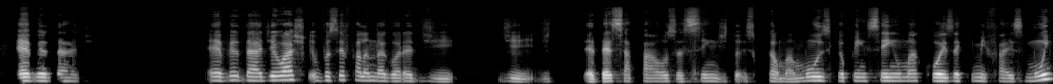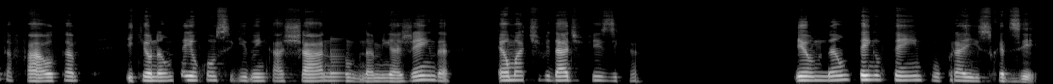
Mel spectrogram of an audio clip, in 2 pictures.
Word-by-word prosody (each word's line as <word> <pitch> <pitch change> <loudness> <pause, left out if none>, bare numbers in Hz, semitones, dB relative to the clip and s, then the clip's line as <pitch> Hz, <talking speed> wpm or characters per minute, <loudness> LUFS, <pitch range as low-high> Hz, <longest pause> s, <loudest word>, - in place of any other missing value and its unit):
É 170 0 +8
verdade. 160 -2 0 1.1
É 180 0 +1
verdade. 180 0 +1
Eu 195 +1 +6
acho 210 0 +4 0.2
você 190 +3 -1
falando 185 -3 -2
agora 155 -2 -1
de 140 -4 -9 0.4
de 140 -5 -5
de 130 +1 -19 0.3
eh, - - +4
dessa 145 +1 +5
pausa, 145 -1 -5
assim, 150 +2 -3
de 145 - -13
escutar 155 0 -7
uma 130 -1 -4
música, 170 +3 +1
eu - - +2
pensei 165 0 0
em 165 - +1
uma 165 0 -2
coisa 160 -1 +6
que 160 0 -17
me 165 -2 -3
faz 145 -2 -6
muita 205 +6 +5
falta 165 +2 -1 0.5
e - - -3
que 175 - -5
eu 175 - +7
não 175 +1 0
tenho 195 0 +2
conseguido 185 -3 -8
encaixar 160 -1 -2
no 175 -2 -6
na 145 0 -5
minha 150 0 -3
agenda, 180 +4 -1 0.4
é 190 - +1
uma 200 +1 +1
atividade 190 -2 -2
física. 170 -4 -12 1.5
Eu 190 0 +5
não 190 +3 0
tenho 215 0 +7
tempo 200 -3 -3
pra 175 +1 -2
isso. 160 -2 -5
Quer 165 - -1
dizer, 125 -7 -6
165 Hz, 150 wpm, -21 LUFS, 155-185 Hz, 1.5 s, É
